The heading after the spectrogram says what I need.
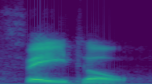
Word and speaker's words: fatal: adjective form is fatal please uh note the difference in pronunciation between the noun and adjective forms fatality but fatal fatal resulting in somebody's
